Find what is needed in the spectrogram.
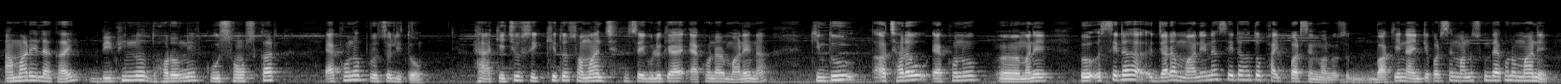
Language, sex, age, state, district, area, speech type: Bengali, male, 45-60, West Bengal, Purba Bardhaman, urban, spontaneous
